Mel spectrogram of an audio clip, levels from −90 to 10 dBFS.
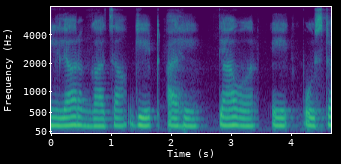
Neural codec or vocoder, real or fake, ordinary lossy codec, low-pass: none; real; none; none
